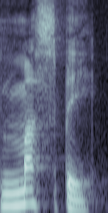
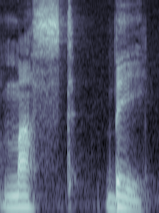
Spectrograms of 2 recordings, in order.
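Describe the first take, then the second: First: The T at the end of must is dropped. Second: The T at the end of must is pronounced. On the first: The speaker calls it right. "you don't really pronounce the T. So it's must be" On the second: The speaker calls it wrong. "not must be"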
